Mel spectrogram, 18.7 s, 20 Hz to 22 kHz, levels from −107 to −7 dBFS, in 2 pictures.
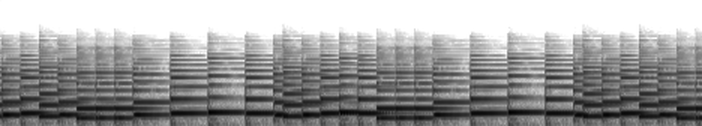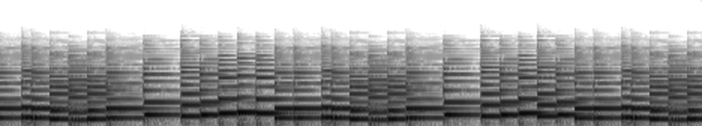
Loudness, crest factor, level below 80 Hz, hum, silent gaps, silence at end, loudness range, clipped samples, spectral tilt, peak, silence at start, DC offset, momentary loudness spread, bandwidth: -16 LUFS; 12 dB; -54 dBFS; none; none; 0 s; 1 LU; under 0.1%; -7.5 dB/octave; -4 dBFS; 0 s; under 0.1%; 3 LU; 5.6 kHz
